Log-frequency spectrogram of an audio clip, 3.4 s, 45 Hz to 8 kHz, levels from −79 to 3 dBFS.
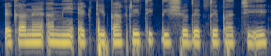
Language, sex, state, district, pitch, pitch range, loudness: Bengali, female, Assam, Hailakandi, 165 Hz, 160-165 Hz, -16 LUFS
